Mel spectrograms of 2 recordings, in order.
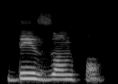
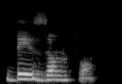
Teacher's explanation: I'm making a liaison between S and E.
